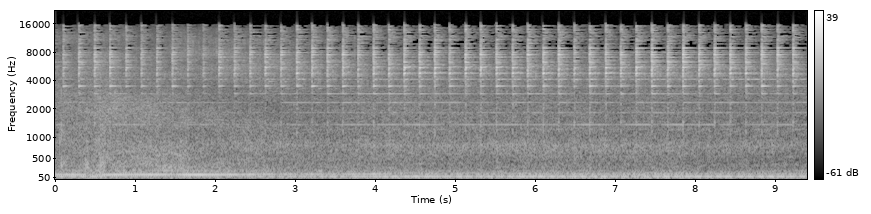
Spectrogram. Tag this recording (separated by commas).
Vehicle, Train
